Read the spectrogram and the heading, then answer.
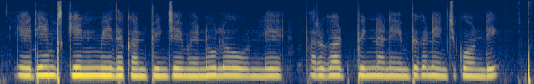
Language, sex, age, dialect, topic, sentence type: Telugu, female, 25-30, Central/Coastal, banking, statement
